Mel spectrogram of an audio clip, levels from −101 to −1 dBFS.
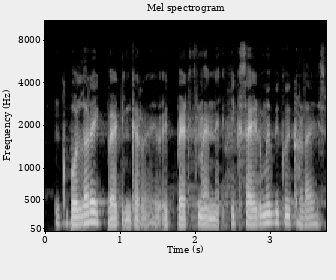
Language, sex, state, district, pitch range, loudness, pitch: Hindi, male, Uttar Pradesh, Gorakhpur, 110-140 Hz, -26 LUFS, 120 Hz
